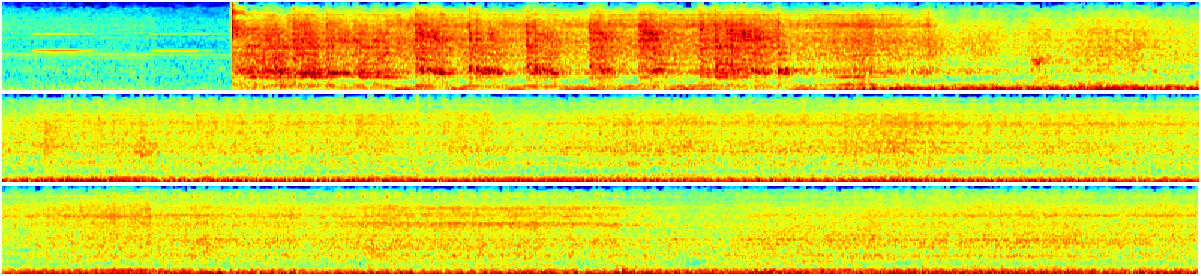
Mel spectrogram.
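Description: A car engine, just repaired for leaks, cranks briefly and catches, then settles into a steady, loud, close idle with slight unevenness that continues to the end.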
